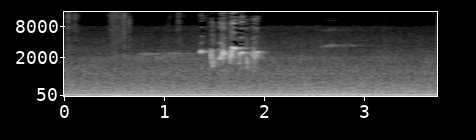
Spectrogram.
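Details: Songbird caught wild around the Mandali crossing, Iraq, kept in first isolation, gives one brief burst of bright chirped and whistled notes, then falls quiet over a constant low electrical hum.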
